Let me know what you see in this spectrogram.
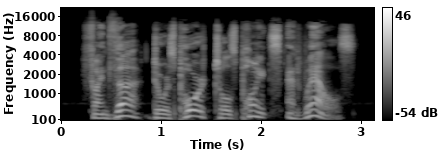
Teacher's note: We don't usually stress the word the like that.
